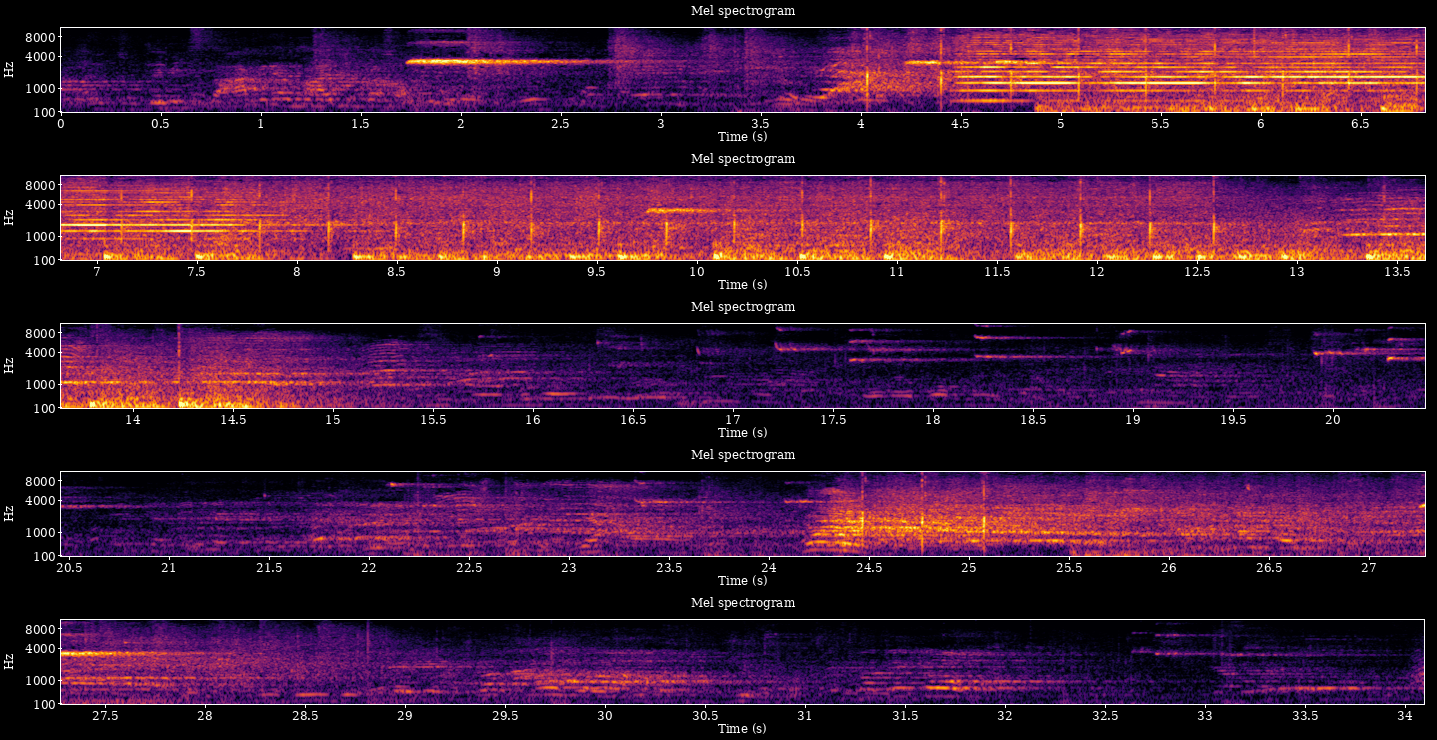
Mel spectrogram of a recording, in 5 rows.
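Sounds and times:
people shouting in a hall: 0:03.8 - 0:08.4, 0:12.6 - 0:15.7, 0:21.8 - 0:28.3
ball bouncing on hall floor: 0:04.4 - 0:14.6
shoes squeaking: 0:15.7 - 0:24.4, 0:32.2 - 0:33.6.

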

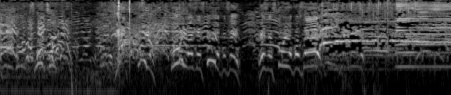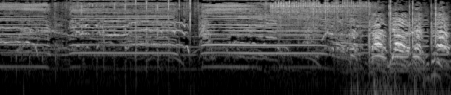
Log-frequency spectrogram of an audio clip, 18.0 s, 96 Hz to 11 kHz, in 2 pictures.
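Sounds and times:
crowd shouting and cheering: 0:00.0 - 0:18.0
long held cries: 0:07.7 - 0:15.7.

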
